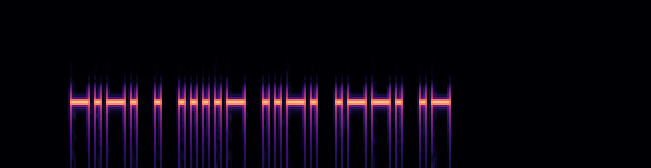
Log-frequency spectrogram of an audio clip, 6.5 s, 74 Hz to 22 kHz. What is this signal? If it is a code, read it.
Morse code, heard as a keyed tone, about 20 wpm, 700 Hz. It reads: CE4FPA
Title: DXCC-100 Call Signs - 6 Characters - Repeated 2x - 20wpm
